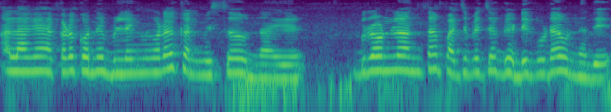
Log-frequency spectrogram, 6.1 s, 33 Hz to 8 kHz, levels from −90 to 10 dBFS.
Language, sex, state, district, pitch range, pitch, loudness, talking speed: Telugu, female, Andhra Pradesh, Annamaya, 205-245 Hz, 230 Hz, -15 LUFS, 135 wpm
